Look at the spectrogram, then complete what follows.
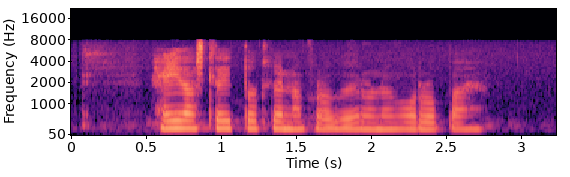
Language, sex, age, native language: Icelandic, female, 14, Icelandic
